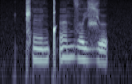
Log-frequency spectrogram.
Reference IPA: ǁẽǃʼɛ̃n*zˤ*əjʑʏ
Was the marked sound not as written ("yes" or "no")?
yes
